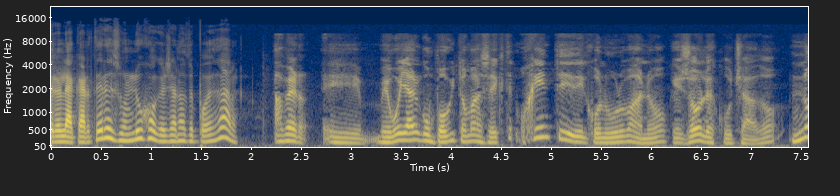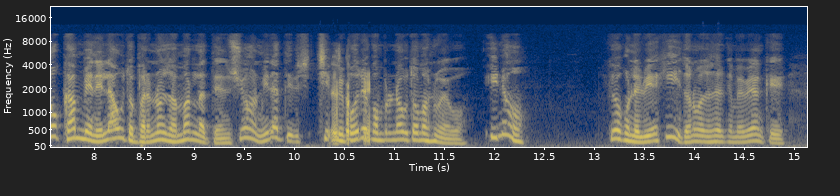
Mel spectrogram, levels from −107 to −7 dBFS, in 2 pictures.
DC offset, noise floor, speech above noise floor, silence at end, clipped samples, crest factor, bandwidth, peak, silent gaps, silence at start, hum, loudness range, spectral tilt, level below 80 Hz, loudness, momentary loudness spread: under 0.1%; -62 dBFS; 37 dB; 0.25 s; under 0.1%; 22 dB; 11 kHz; -4 dBFS; none; 0 s; none; 4 LU; -6 dB/octave; -58 dBFS; -26 LUFS; 10 LU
